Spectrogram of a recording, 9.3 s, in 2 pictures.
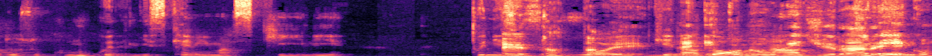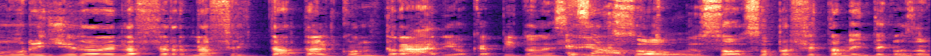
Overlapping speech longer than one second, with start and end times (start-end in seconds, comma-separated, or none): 2.5-4.8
